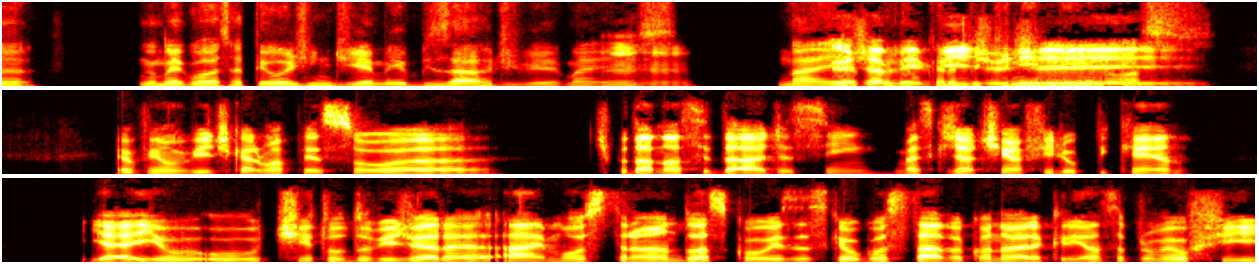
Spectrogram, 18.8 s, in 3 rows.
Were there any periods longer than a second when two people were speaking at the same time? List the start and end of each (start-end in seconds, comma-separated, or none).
4.1-6.0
